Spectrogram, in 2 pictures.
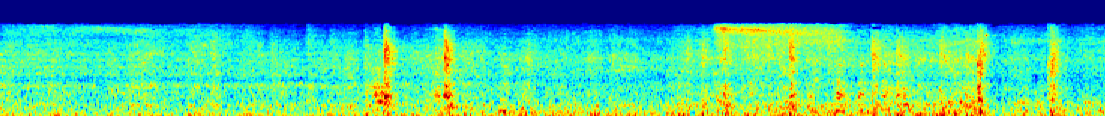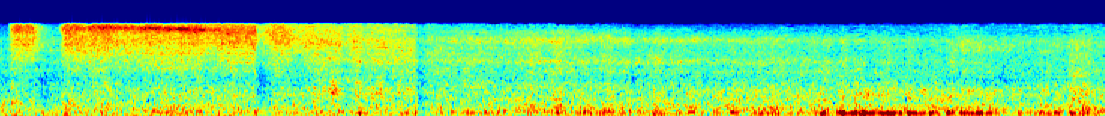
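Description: Tobu Noda Line electric commuter train rolling past over points on a curve: wheels clack over rail joints a few times, a high wheel squeal sets in midway, and a low motor hum grows near the end.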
